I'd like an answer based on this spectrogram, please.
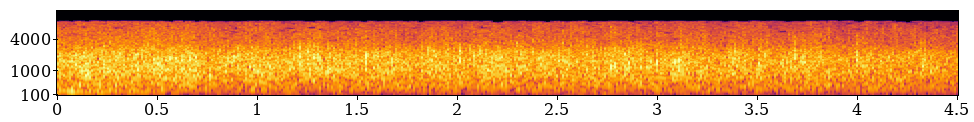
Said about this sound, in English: On behalf of the managing committee members, principal and head of institution, staff and students of International Indian School, Dhamar, I wholeheartedly welcome Dr. Farhad Hashmi amidst a loud round of applause.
